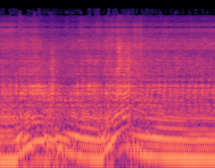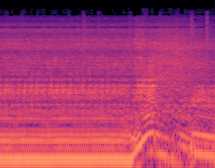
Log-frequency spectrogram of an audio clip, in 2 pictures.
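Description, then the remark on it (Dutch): A grey Porsche Macan's engine revs hard, its deep tone climbing and falling in sweeping rises around two seconds and again near the end, with a steady loud rumble between and no voices. “Ja, dat was dus een Porsche Macan en de kleur was grijs, wist je natuurlijk.”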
